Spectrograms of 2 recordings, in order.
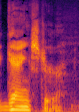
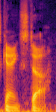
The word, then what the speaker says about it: gangsta: My wife is a gangster. – Yeah. – I believe it's pronounced... – She's a gangsta. – It's gangsta.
